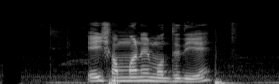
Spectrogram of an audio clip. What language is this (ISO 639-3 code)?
ben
